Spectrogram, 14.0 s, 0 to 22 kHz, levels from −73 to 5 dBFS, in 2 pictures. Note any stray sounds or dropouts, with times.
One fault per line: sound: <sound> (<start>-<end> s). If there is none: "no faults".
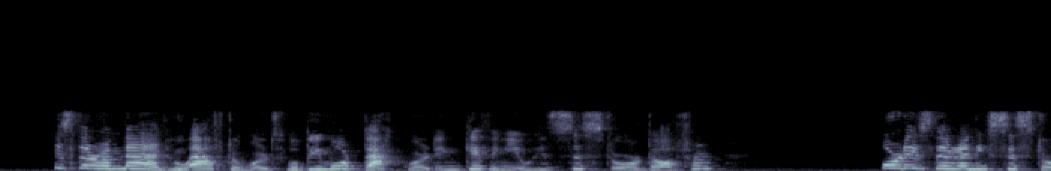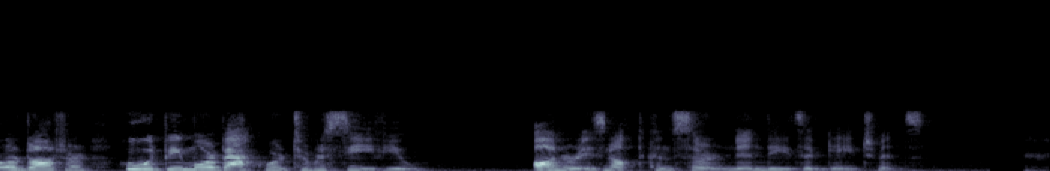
no faults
